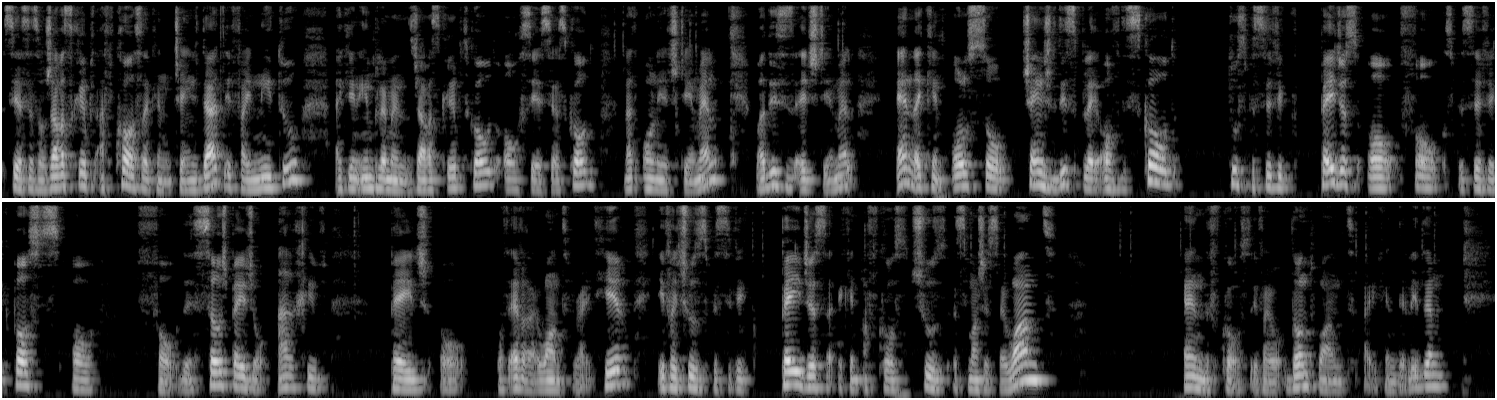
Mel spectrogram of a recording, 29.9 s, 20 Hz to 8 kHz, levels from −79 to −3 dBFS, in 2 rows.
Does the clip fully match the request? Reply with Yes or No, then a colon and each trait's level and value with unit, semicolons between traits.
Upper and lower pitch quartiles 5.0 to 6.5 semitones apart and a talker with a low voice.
Yes: wide, 5.5 semitones; low, 120 Hz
